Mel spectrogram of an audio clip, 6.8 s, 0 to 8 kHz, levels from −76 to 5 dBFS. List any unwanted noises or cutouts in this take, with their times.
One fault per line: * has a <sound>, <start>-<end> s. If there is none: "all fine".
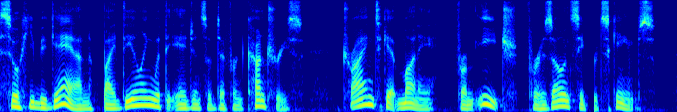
* has a dropout, 5.9-5.9 s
